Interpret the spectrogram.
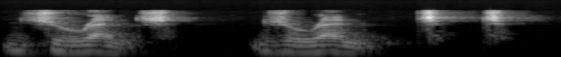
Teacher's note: So drench, j. The DR sounding almost like a J sound.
